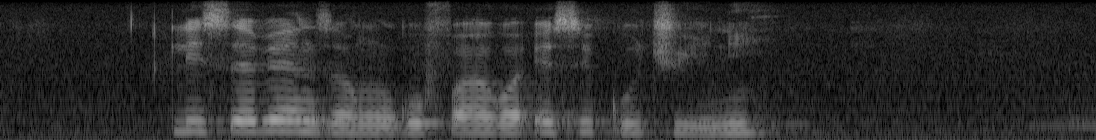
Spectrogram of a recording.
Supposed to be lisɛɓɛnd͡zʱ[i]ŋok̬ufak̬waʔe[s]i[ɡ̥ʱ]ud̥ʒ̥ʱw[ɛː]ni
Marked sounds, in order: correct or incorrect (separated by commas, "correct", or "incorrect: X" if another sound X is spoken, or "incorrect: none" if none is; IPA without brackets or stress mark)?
incorrect: a, correct, correct, incorrect: iː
